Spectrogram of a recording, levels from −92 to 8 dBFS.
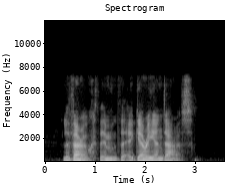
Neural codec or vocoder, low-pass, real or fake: codec, 16 kHz, 4.8 kbps, FACodec; 7.2 kHz; fake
